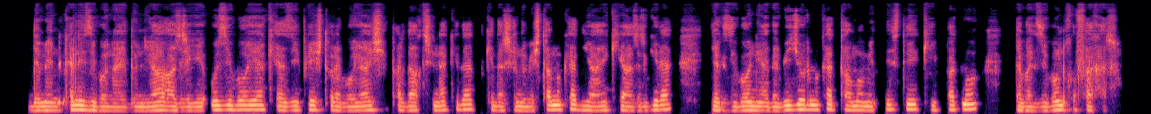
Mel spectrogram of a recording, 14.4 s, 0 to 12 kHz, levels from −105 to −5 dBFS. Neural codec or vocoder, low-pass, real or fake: codec, 44.1 kHz, 7.8 kbps, DAC; 10.8 kHz; fake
